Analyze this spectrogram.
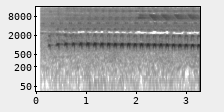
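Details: Stresemann's bristlefront, a female described as the last of her kind, giving a steady series of short mid-pitched whistled notes, about four per second, evenly spaced and slightly swelling in loudness, over faint background hiss.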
